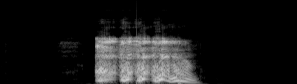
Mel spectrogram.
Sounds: Throat clearing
